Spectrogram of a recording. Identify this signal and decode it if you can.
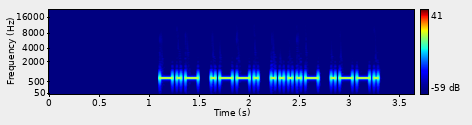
Morse code, heard as a keyed tone, about 28 wpm, 700 Hz. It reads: KP4P
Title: USA Call Signs - 4 Characters - 28wpm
